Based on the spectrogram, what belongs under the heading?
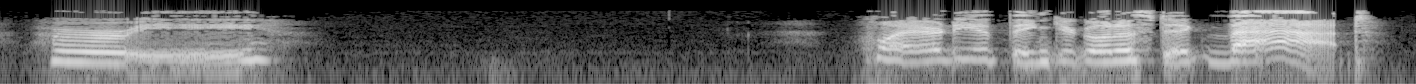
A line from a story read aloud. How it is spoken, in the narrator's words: croaks, eyes wide as an owl's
